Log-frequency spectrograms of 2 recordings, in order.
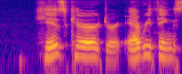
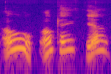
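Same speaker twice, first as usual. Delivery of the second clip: lightly imitated reaction, pitched up high; mild surprise; 10 semitones higher, slower than usual. Host recalls hearing the actor's real accent, mildly surprised.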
